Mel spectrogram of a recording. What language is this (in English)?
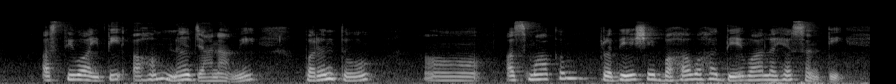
Sanskrit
